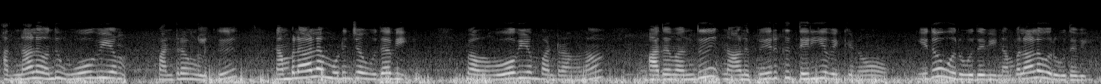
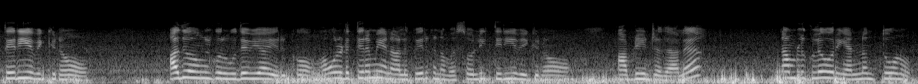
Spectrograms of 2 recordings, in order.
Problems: background sounds at intervals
